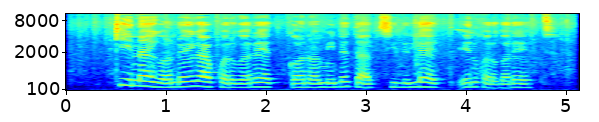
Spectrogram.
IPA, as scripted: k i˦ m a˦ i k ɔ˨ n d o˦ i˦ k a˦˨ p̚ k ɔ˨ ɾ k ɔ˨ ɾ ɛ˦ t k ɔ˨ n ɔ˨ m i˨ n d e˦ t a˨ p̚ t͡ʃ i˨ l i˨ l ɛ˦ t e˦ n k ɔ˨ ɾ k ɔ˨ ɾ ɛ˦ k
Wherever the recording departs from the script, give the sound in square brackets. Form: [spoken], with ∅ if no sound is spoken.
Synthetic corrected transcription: k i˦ [n] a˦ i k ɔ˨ n d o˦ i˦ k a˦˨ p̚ k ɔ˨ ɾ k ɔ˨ ɾ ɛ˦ t k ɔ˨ n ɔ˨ m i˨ n d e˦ t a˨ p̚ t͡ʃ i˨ l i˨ l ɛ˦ t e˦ n k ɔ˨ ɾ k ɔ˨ ɾ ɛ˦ [t]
